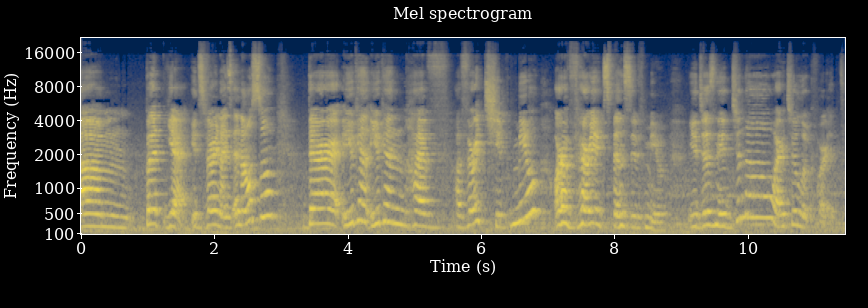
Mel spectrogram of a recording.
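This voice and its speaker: Over noticeable background noise and audible room echo, a woman with a Brazilian accent speaks at a fairly slow pace in a high pitch with lively intonation. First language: Portuguese. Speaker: vlogger. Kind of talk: casual vlog. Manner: hesitant, with fillers.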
